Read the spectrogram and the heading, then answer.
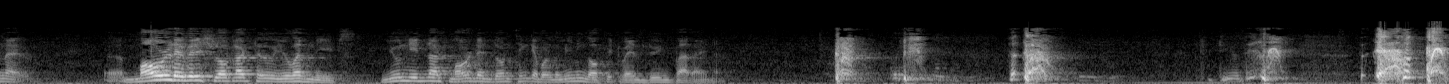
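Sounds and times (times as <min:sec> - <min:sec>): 
speech: 0:00.0 - 0:07.3, 0:12.2 - 0:13.0
sharp harsh coughing: 0:08.4 - 0:11.2, 0:12.4 - 0:14.4.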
